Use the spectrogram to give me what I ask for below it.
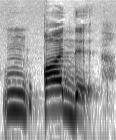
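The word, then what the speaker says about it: عُقَد: Jadi dal awalnya berharokat kasrah, karena berhenti jadi sukun, maka dia jadi qolqolah kubro atau qolqolah besar. Cara bacanya adalah dipantulkan dan pantulannya kubro besar ya. Unqad, unqad.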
